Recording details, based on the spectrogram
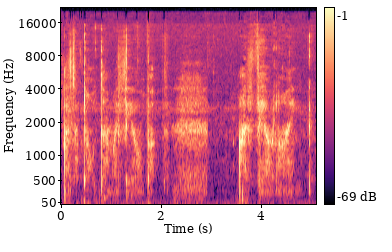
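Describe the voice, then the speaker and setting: A soft whisper with no voice in it, delivered very slowly. The host narrates true crime in ASMR style, reflective and a little hesitant as the thoughts come.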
